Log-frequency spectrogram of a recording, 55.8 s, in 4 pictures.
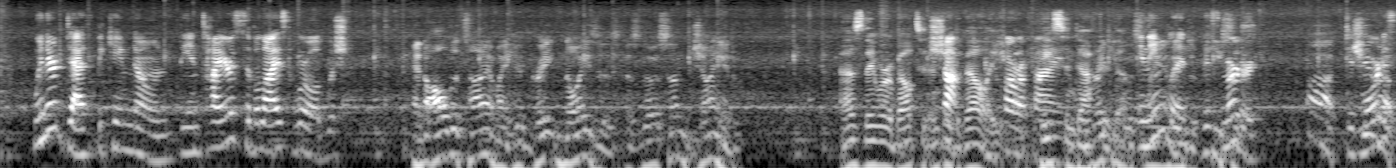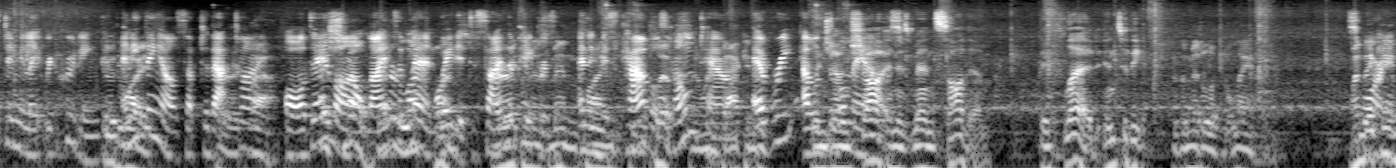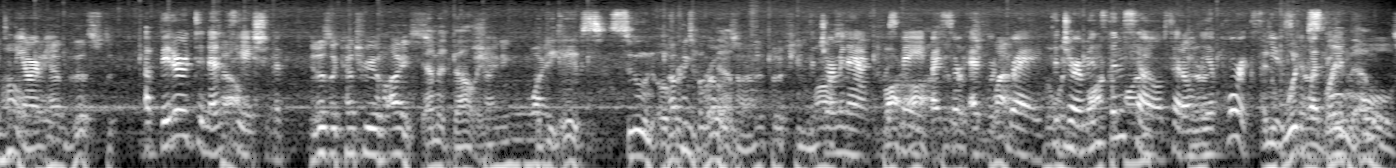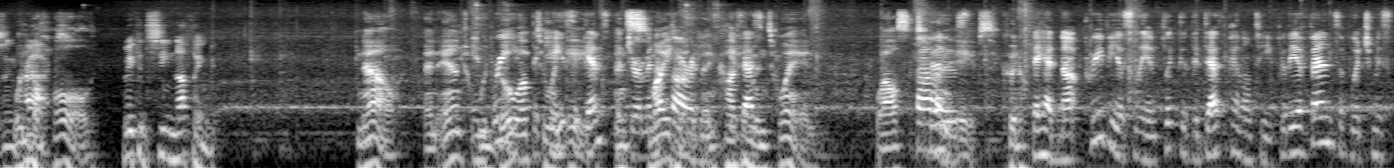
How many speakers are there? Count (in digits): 3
